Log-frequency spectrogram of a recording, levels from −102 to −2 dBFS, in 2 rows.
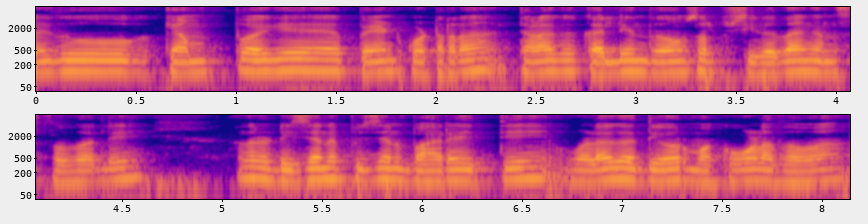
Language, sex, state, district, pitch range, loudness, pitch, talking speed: Kannada, male, Karnataka, Bijapur, 120-135 Hz, -29 LUFS, 125 Hz, 120 wpm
